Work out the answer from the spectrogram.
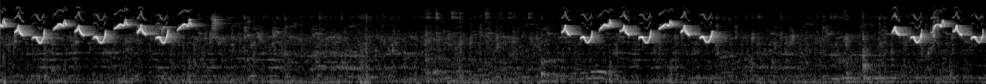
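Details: Java sparrow singing in the morning, used as a lure to prompt untrained birds to sing. Three separate runs of quick, high, ringing chirps, each lasting one to two seconds, with quiet gaps between.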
